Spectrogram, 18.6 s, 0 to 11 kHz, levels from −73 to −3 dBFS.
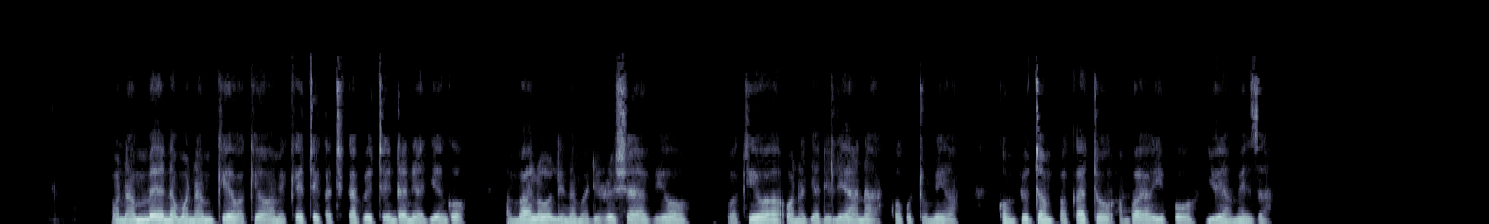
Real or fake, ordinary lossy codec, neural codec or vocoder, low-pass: fake; MP3, 32 kbps; codec, 24 kHz, 6 kbps, HILCodec; 9.9 kHz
